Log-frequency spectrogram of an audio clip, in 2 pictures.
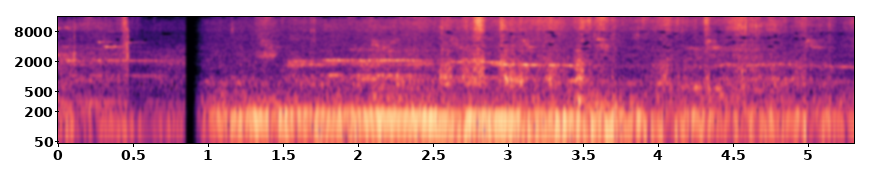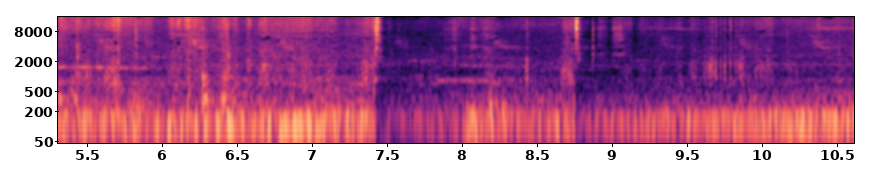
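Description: A screwdriver scrapes inside a metal tube.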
